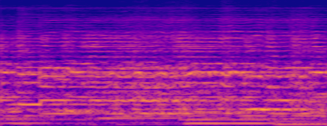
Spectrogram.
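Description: Two erhus bowed together in a duet, playing a singing melody of held notes that change pitch every half second or so, over a low bass accompaniment.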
